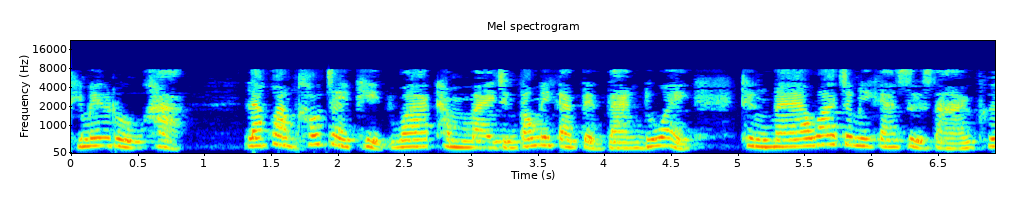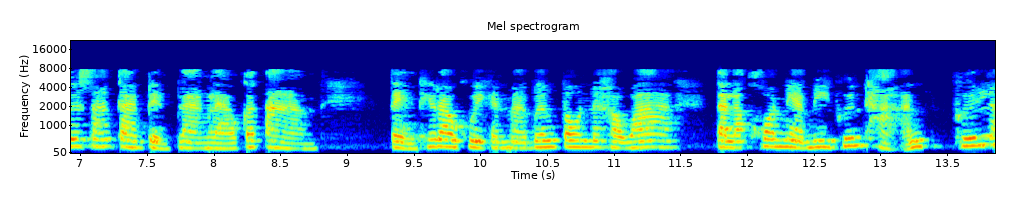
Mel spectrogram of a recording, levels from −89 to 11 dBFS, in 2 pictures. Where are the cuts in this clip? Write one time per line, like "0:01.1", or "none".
none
